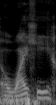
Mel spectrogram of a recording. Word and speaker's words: Owyhee: Everybody misspells it, everybody mispronounces it. It's called the Owyhee Mountains.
